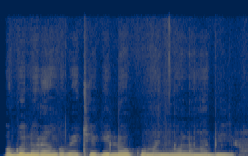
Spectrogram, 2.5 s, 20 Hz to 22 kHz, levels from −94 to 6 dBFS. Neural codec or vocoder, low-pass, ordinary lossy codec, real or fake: codec, 44.1 kHz, 7.8 kbps, Pupu-Codec; 19.8 kHz; none; fake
